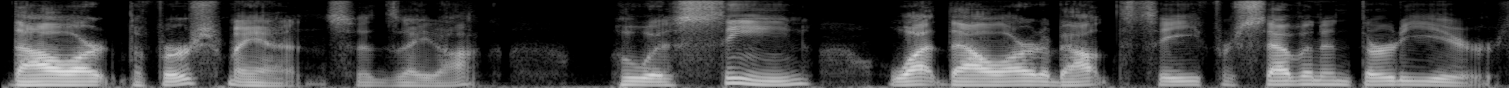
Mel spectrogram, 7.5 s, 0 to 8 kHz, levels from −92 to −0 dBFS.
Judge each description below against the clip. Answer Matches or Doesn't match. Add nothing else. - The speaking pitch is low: Matches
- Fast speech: Doesn't match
